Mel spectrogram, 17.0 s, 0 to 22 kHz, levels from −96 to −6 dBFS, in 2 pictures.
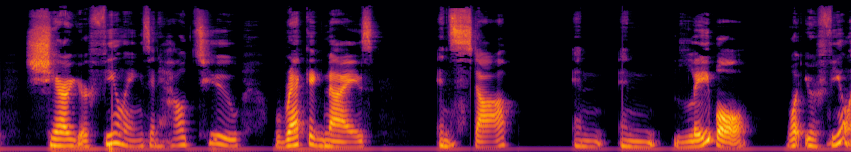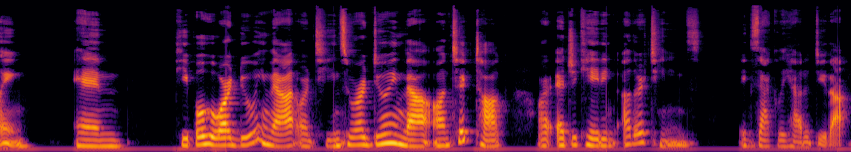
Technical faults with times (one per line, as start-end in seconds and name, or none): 1.12-2.73 one channel drops out
4.70-6.22 one channel drops out
10.77-11.85 one channel drops out
14.57-16.89 one channel drops out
